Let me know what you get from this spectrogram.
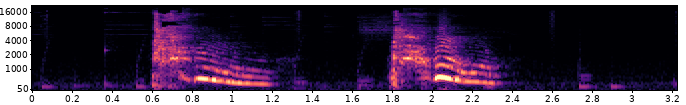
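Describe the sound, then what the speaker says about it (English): Two short, sharp sneeze-like bursts come about a second apart, fairly close, against quiet background with nothing else going on. "I gotta sneeze."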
